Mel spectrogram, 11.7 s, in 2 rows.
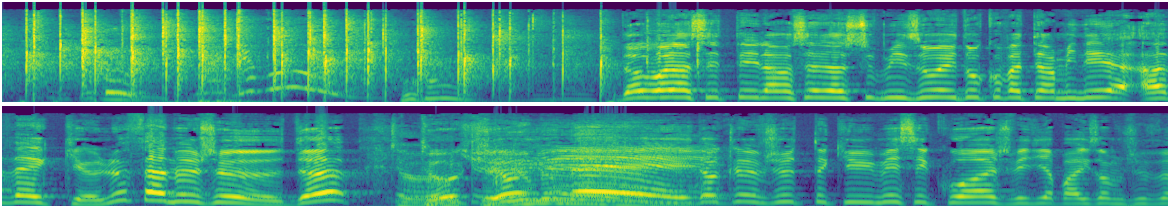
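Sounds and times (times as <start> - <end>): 
audience applause: 0.0 - 3.2
speech: 0.5 - 1.0, 2.0 - 2.3, 3.1 - 11.6
voices calling out: 7.9 - 9.4.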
